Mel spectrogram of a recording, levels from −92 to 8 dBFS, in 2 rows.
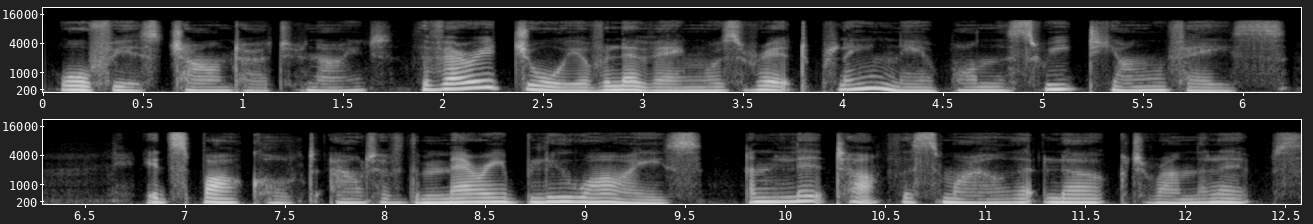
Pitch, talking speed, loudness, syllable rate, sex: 180 Hz, 170 wpm, -19 LUFS, 4.1 syllables/s, female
